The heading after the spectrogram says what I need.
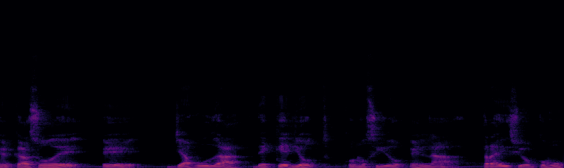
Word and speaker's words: Keriot: Keriot era una ciudad de Judá y Keriot se escribe K-E-R-I-O-T, y también lo podemos encontrar en las escrituras con la letra Q-U-E-R-I-O-T, Keriot.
